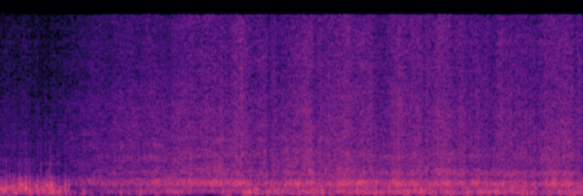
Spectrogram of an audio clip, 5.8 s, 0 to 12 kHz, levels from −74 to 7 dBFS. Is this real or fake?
fake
